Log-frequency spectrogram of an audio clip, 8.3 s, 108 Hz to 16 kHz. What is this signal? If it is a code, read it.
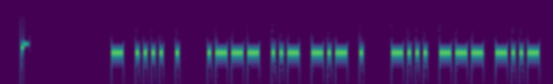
Morse code, heard as a keyed tone, about 19 wpm, 700 Hz. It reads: THE JUKE BOX
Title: Pangram Challenge v2 - 20wpm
